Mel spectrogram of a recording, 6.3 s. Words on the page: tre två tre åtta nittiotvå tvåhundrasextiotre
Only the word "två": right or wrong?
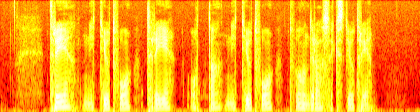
wrong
